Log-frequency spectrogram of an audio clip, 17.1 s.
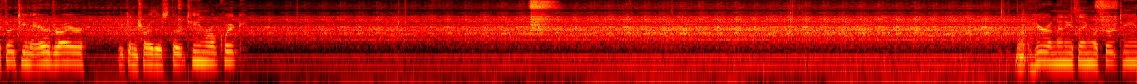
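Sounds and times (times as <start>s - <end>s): diesel idle hum from speaker: 0.0s - 17.0s
sharp air hiss: 7.9s - 8.5s.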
